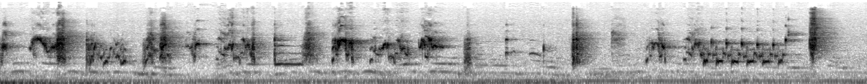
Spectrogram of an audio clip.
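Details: Pet budgerigar mimicking words in a row: busy warbling of chirps and buzzy syllables, with a rapid rattling sequence of short repeated notes toward the end.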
